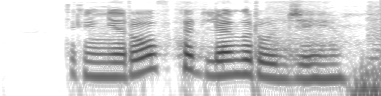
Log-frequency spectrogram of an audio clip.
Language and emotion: Russian, neutral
